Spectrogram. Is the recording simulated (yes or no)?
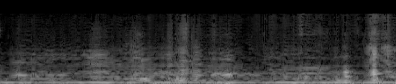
yes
